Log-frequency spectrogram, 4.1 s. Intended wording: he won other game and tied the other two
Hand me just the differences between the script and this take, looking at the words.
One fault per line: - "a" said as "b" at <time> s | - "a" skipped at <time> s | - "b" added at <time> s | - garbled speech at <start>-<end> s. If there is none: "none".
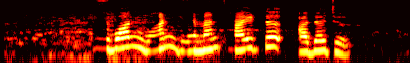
- "other" said as "one" at 1.4 s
